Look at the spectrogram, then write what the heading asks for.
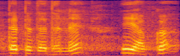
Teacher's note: ता-वर्ग (ता, था, द, धा, ना) दांतों से बोला जाता है।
